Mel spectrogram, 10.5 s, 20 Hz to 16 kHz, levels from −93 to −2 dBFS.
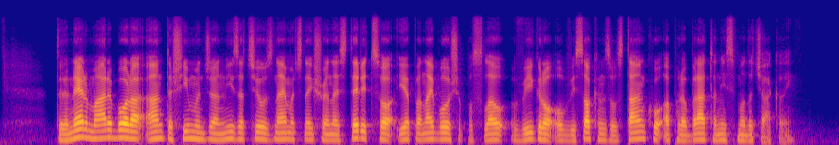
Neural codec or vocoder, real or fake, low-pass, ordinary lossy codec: codec, 24 kHz, 0.5 kbps, DualCodec; fake; 10.8 kHz; Opus, 64 kbps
